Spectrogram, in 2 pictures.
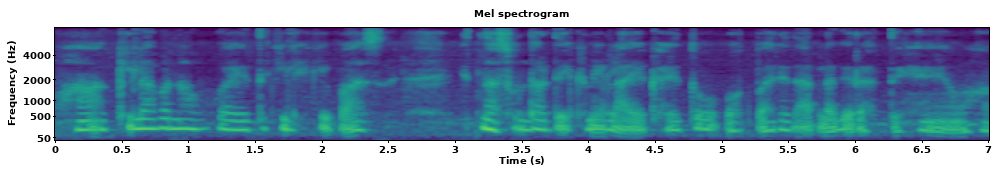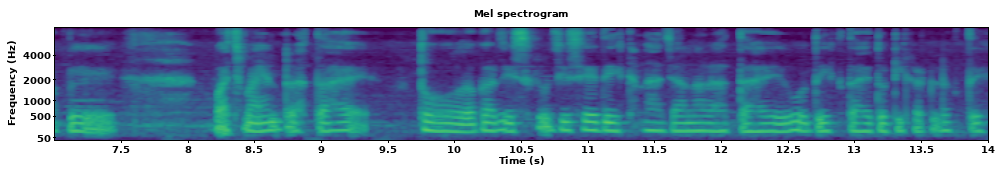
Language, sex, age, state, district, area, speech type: Hindi, female, 30-45, Uttar Pradesh, Prayagraj, rural, spontaneous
